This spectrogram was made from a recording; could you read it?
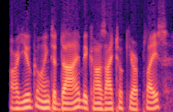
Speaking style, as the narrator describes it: asked softly

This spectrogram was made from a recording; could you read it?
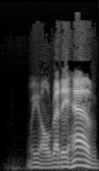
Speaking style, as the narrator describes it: grunted Gly

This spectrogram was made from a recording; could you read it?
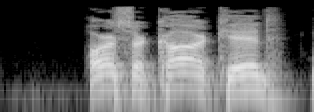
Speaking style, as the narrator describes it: yelled

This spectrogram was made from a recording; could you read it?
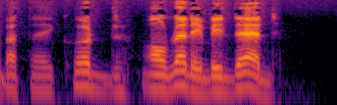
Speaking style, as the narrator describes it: Ragsdale said quietly

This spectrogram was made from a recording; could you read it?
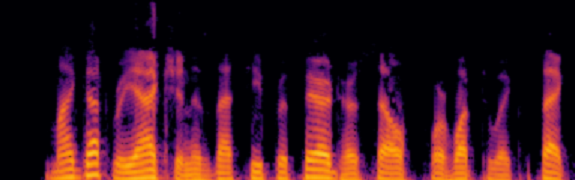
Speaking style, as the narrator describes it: Rooney replied

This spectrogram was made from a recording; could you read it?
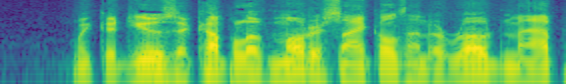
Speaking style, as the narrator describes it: Giordino muttered

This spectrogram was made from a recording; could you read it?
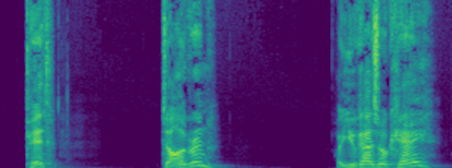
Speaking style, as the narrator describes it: Delgado shouted out hesitantly

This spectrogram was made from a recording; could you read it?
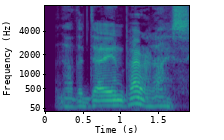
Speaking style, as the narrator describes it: rasped through a parched mouth

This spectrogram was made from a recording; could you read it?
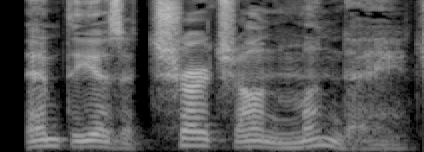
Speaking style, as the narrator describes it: Giordino whispered

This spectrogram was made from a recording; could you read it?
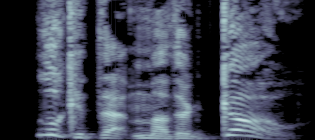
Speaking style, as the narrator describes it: exclaimed

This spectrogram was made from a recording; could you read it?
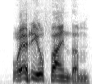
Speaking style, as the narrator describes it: Perlmutter laughed

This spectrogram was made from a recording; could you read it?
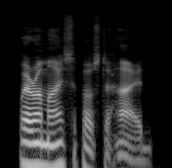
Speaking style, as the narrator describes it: She asked softly

